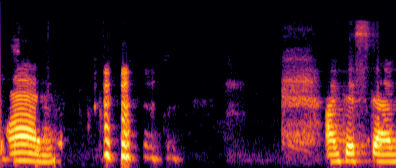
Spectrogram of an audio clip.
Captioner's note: laughs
